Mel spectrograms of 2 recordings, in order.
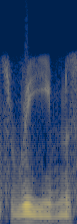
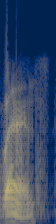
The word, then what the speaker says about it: Reims: I can recall some years ago going to give a lecture at what we spell and pronounce Reims and the French call Reims.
